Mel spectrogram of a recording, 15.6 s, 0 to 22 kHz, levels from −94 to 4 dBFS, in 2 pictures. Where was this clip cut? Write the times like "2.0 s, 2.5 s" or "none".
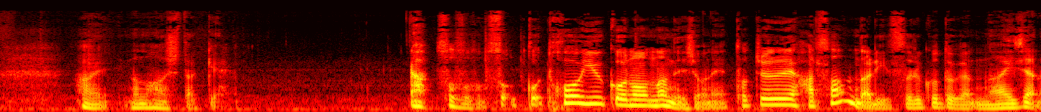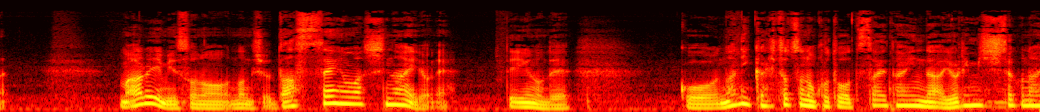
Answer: none

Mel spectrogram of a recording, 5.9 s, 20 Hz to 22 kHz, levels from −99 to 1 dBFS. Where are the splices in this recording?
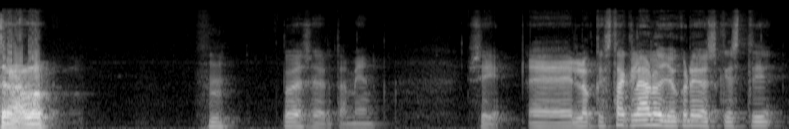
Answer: none

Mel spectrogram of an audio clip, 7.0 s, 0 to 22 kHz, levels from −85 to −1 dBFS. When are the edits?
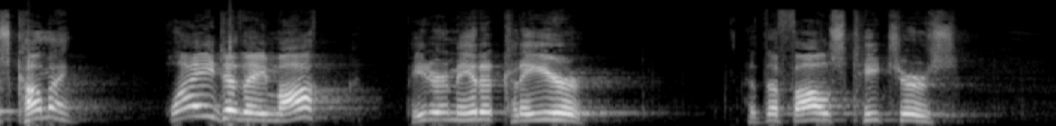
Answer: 1.1 s, 2.5 s

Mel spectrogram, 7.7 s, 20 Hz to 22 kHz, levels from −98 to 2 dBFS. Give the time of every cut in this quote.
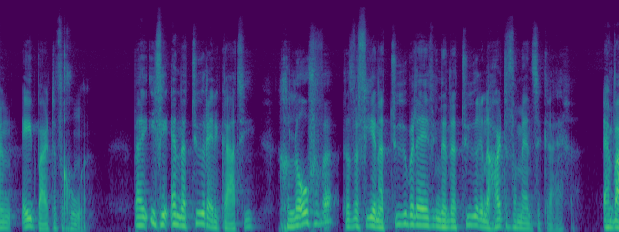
1.6 s, 4.2 s

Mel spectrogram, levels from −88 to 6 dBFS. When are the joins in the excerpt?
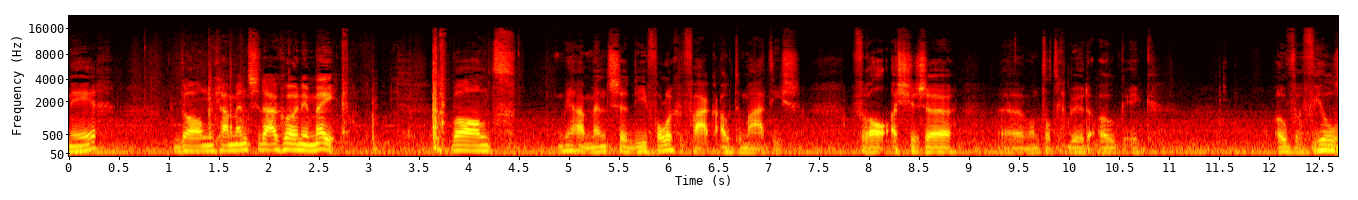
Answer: none

